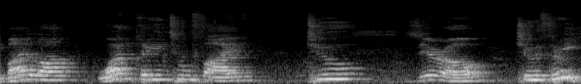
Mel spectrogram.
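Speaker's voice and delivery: very slow, deliberate, digit-by-digit number readout. Speaker tells the audience to read the bylaw, giving its number very slowly. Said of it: "I'll say it very slowly".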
